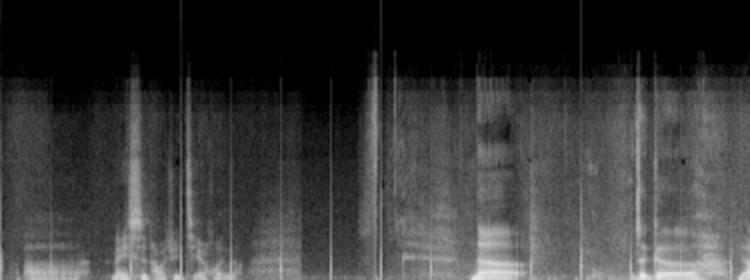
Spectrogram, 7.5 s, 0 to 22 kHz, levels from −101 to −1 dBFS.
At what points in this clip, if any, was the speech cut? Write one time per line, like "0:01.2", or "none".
0:01.0

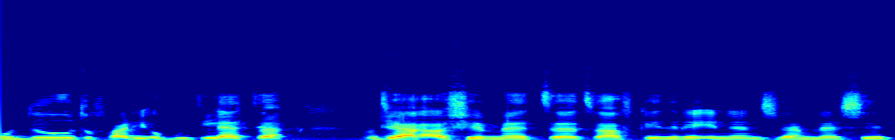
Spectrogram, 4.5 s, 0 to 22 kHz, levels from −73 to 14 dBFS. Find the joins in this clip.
none

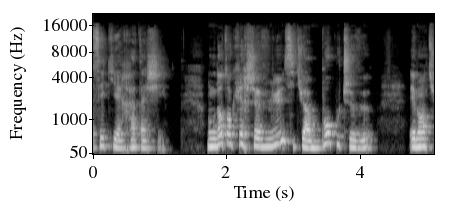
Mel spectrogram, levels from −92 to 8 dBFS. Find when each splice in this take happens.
none

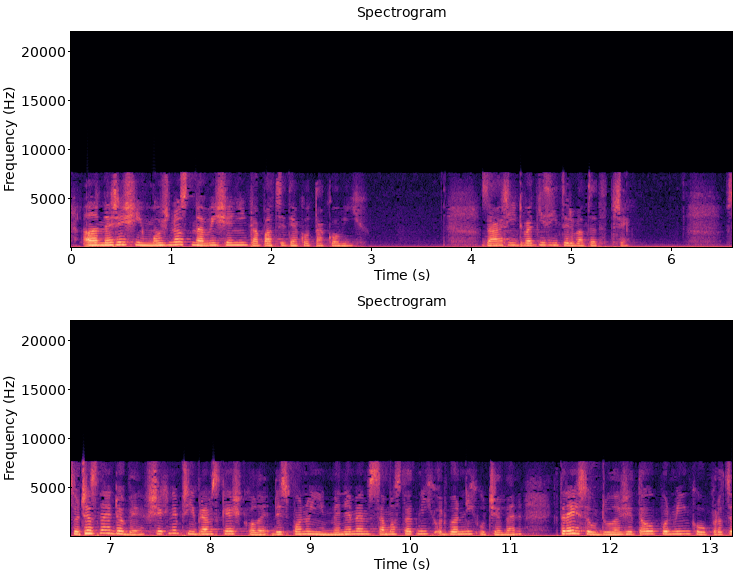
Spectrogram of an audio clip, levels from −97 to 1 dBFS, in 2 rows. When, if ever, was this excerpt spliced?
0:04.1

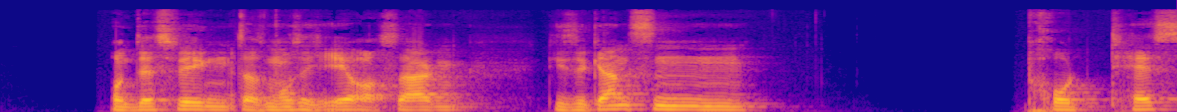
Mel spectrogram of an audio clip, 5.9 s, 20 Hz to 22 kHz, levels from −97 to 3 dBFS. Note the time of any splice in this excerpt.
0:01.2

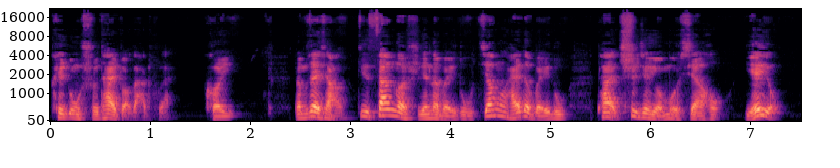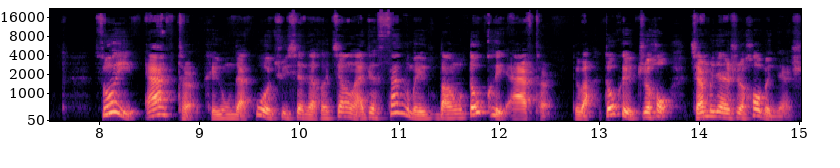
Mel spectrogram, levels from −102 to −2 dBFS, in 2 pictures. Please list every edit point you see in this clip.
none

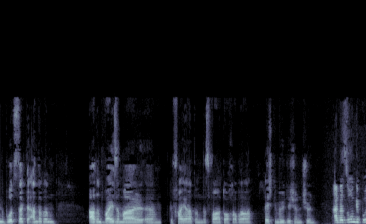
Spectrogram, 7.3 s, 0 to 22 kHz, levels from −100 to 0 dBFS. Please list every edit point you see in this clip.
0:03.2

